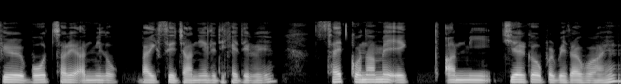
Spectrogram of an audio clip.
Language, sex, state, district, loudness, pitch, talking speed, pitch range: Hindi, male, Arunachal Pradesh, Longding, -18 LUFS, 105 Hz, 210 wpm, 100-110 Hz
